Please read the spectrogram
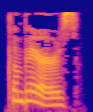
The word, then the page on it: compares: British English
